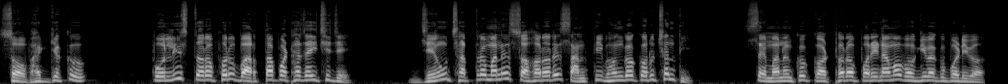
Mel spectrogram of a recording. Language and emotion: Odia, happy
